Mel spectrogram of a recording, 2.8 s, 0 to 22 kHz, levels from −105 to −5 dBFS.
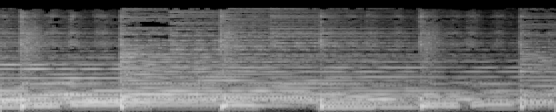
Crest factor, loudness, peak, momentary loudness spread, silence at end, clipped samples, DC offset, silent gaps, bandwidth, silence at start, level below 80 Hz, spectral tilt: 18 dB; -28 LUFS; -10 dBFS; 7 LU; 0 s; under 0.1%; under 0.1%; none; 17 kHz; 0 s; -62 dBFS; -5 dB/octave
